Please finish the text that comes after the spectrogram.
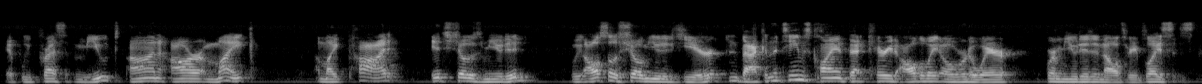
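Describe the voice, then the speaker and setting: A man's voice: mid-range voice, pushed and bright, muffled recording. A man in his thirties gives a conversational, step-by-step product demo in an explanatory manner. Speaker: tech reviewer and presenter.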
